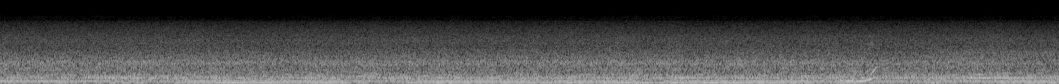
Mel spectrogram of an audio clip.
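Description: Steady mechanical hum with a few constant low tones under an even rush of air noise, unchanging throughout.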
